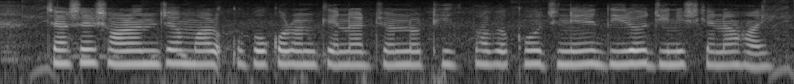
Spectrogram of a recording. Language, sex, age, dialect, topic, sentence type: Bengali, female, 18-24, Northern/Varendri, agriculture, statement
